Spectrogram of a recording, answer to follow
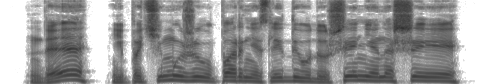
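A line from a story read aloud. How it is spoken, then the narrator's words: Man barking. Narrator (Russian): Рявкнул мужчина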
